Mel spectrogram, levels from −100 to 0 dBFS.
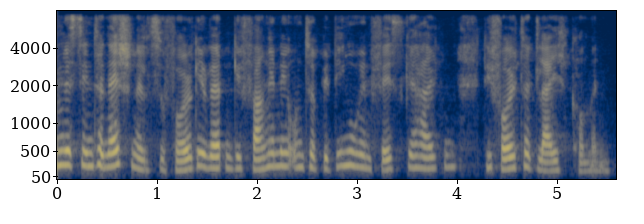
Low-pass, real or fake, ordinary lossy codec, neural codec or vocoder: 7.2 kHz; fake; none; vocoder, 22.05 kHz, 80 mel bands, HiFi-GAN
